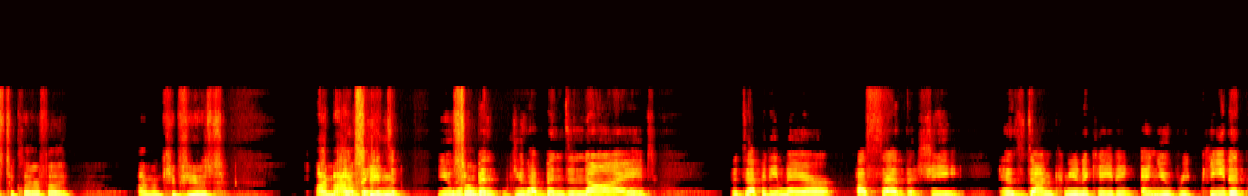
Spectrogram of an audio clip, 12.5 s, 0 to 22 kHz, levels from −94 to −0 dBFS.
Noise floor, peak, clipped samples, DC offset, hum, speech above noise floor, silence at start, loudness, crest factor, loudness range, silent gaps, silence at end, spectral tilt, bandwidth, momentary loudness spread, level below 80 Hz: -55 dBFS; -2 dBFS; under 0.1%; under 0.1%; none; 39 dB; 0 s; -17 LUFS; 16 dB; 2 LU; none; 0.05 s; -7 dB/octave; 12.5 kHz; 9 LU; -68 dBFS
